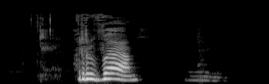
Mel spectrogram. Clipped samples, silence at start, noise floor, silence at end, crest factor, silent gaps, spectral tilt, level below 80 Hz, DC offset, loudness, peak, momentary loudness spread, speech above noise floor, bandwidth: under 0.1%; 0.4 s; -46 dBFS; 1.3 s; 20 dB; none; -5.5 dB/octave; -74 dBFS; under 0.1%; -17 LUFS; -2 dBFS; 19 LU; 28 dB; 11.5 kHz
